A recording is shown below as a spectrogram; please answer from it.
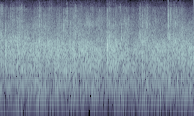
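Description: A crowd at a Brockton community event claps for the police and fire chiefs, a dense, continuous wash of applause at steady loudness with no pauses.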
